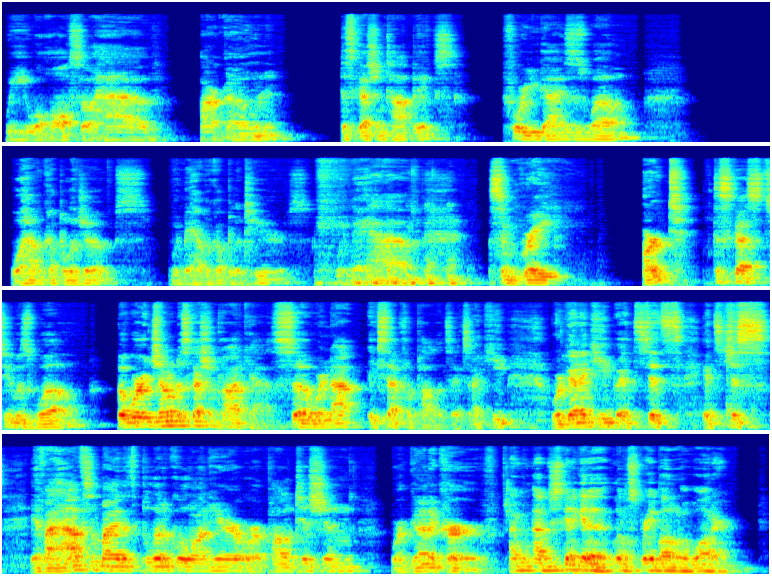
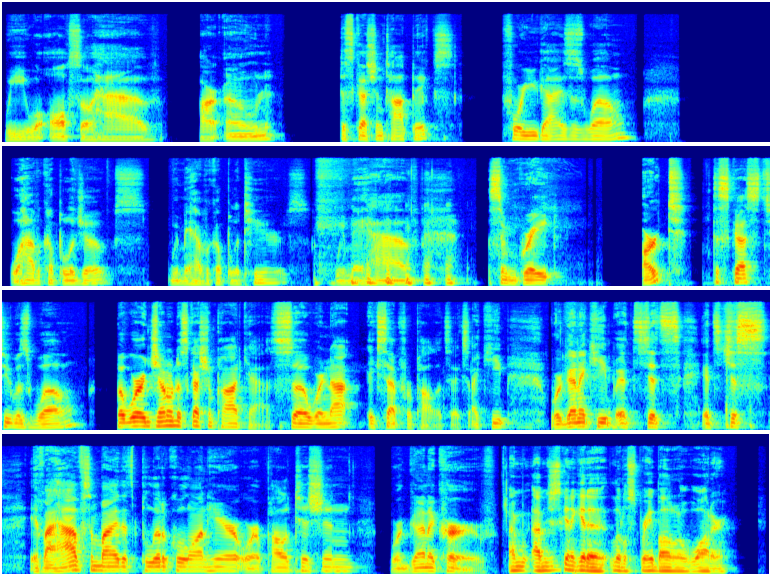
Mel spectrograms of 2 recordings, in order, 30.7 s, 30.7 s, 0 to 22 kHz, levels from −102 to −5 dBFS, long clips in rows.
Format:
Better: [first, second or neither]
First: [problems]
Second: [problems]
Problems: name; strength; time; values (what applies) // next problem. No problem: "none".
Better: second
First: off-mic speech; far // room echo; slight; dies away in 0.3 s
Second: none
